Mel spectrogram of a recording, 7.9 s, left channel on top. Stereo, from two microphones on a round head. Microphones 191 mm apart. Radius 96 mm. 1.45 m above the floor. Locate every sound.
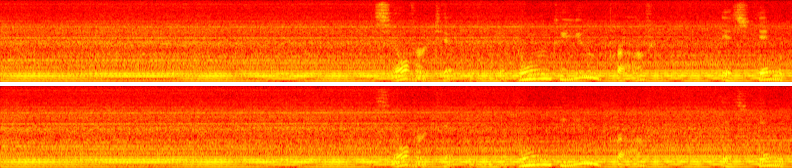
3.7 s a man speaking: 75° left (ahead or behind); by 7.8 s 80° left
